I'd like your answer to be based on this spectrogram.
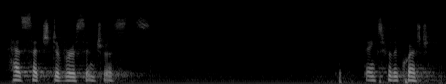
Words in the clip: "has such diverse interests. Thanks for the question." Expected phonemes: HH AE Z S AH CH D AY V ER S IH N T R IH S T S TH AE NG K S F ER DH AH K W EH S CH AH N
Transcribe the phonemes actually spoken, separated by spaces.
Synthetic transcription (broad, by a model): HH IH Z S AH CH D AY V ER S IH N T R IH S T S TH AE NG K S F ER DH AH K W EH S CH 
